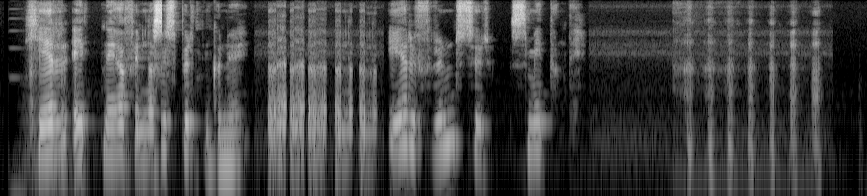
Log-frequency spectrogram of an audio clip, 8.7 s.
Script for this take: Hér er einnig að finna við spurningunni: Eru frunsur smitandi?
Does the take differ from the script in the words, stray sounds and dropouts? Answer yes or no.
yes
